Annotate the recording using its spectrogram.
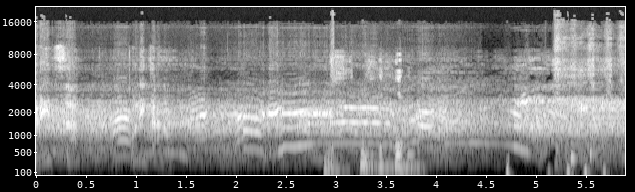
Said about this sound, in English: I love Spalletti, man. That screeching was Luciano Spalletti.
